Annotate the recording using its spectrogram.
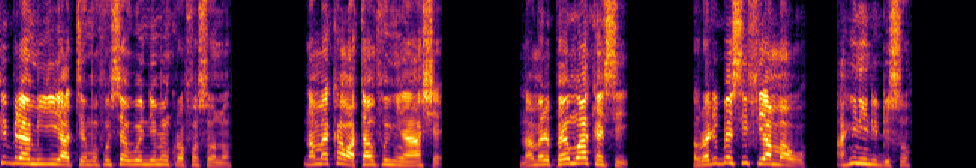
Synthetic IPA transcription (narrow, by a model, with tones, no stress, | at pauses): bi˦bɾã˨m̃˦ji˦˨a˨tʰẽ˨mũ˨fʊ˦sɛ˦˨wɔ˦nĩ˦m̃˦ŋ̩˦kʰʊ˨ɾɔ˨fʊ˦sʊ˨nʊ̃˦ | nã˨mɛ̃˦kʰa˦wa˨tʰã˦mfʊ˦ɲĩ˨nãː˨˦ɕɛ˨ | nã˨mɛ̃˨ɾɪ˨pʰæː˨˦mũ˦a˦kʰɛ̃˨sɛ˨ | æ˨wu˨ɾa˨dɪ˦bæ˦si˦fi˦a˦mã˨wʊ˨ | a̰˨ɦɪ̃˦nɪ̃˦n˦di˨di˨sʊ˦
